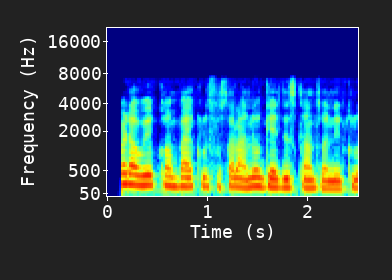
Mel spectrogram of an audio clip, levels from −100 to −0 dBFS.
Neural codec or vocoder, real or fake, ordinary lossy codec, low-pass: none; real; none; 7.2 kHz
